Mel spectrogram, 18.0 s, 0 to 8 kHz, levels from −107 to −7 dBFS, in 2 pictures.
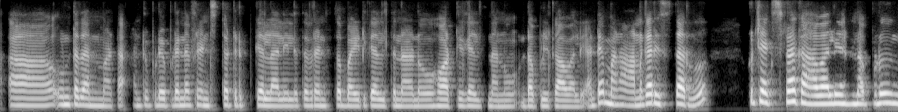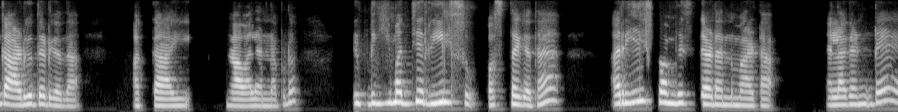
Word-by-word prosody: ఆహ్, 185 0 -1
ఉంటదన్నమాట. 190 -5 -2 0.2
అంటే 180 0 -10
ఇప్పుడెప్పుడనా 185 0 -2
ఫ్రెండ్స్‌తో 195 0 -4
ట్రిప్‌కెళ్ళాలి 185 -2 -2
లేతే 175 +1 -6
ఫ్రెండ్స్‌తో 180 +1 -3
బయటికెళ్తున్నాను, 170 -1 -3 0.2
హోటల్‌కెళ్తున్నాను 170 -2 -3 0.2
డబ్బులు 170 +1 -2
కావాలి 160 -1 -2
అంటే 180 - 0
మా - - +1
నాన్నగారిస్తారు. 225 +1 +2 0.5
కొంచెం 280 +1 +3
ఎక్స్‌ట్రా 270 +3 +5
కావాలి 230 0 +6
అన్నప్పుడు 235 +2 +2
ఇంక 240 -1 +1
అడుగుతాడు 215 +1 +1
గదా! 170 -1 -6 0.6
"అక్క 175 - -26 0.3
ఈ" - - -5 0.5
కావాలన్నప్పుడు 175 +6 -2 0.6
ఇప్పుడు 240 +1 -1
ఈ - - -3
మధ్య 245 +2 +3
రీల్స్ 270 +1 +3 0.3
వస్తాయి 210 +2 -1
గదా. 205 +6 -1 0.7
ఆ - - +2
రీల్స్ 300 +4 +2
పంపిస్తాడన్నమాట. 215 -7 +1 0.7
ఎలాగంటే 215 +6 0
195 Hz, 115 wpm, -23 LUFS, 175-230 Hz, 0.7 s, కావాలి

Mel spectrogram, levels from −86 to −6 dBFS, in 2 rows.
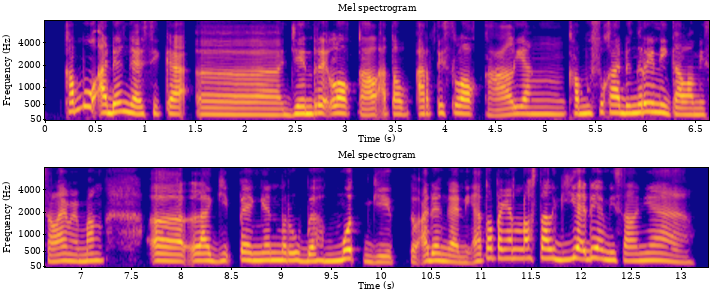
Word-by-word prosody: kamu 300 +10 0
ada 240 +1 +6
nggak 220 -6 +3
sih 215 -1 -9
Kak, 210 -1 0
eee, 185 -2 -2
genre 215 +2 +3
lokal 220 -6 +4
atau 200 -1 -4
artis 215 +2 -4
lokal 190 -5 0
yang 205 -1 -3
kamu 215 +1 +1
suka 240 +2 +1
dengerin 245 +4 +3
nih, 235 - +3
kalau 190 -1 +1
misalnya 185 +2 -2
memang, 205 +2 -3 0.5
eee, 205 -2 +2
lagi 210 -1 0
pengen 225 -1 0
merubah 220 -2 0
mood 220 +8 +3
gitu? 170 -2 -8
Ada 200 +4 0
nggak 180 -3 0
nih? - - -15
Atau 210 +9 -1
pengen 280 -1 -2
nostalgia 280 -1 +1
deh 290 -1 +1
misalnya? 210 -6 -4
215 Hz, 150 wpm, -19 LUFS, 195-230 Hz, 0.5 s, ada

